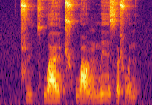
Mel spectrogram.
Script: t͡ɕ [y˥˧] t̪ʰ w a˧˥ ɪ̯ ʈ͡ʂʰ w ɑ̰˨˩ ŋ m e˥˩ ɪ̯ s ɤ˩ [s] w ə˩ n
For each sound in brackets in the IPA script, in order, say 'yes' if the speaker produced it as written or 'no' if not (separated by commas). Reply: no, no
